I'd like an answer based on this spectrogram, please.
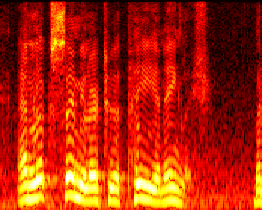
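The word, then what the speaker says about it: πι: called it pie but technically the word is pronounced P just like the English letter P would be pronounced and it's pronounced like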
